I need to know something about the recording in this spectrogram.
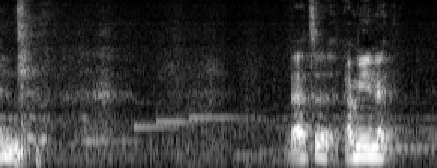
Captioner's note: chuckling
